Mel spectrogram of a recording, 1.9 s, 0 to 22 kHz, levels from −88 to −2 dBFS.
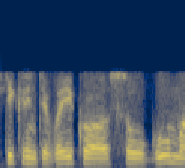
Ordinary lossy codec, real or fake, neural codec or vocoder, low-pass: Opus, 64 kbps; real; none; 3.6 kHz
